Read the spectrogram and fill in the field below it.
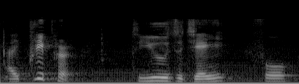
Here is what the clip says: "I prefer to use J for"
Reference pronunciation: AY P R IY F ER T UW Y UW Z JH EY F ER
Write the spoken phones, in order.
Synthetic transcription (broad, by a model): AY P R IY P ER T UW Y UW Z JH EY F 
